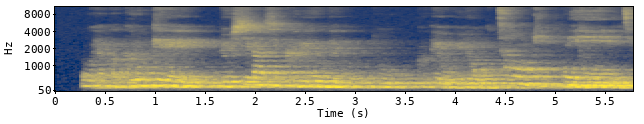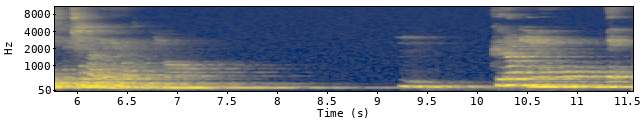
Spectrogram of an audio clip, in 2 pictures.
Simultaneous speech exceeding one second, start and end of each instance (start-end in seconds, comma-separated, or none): 5.1-6.5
